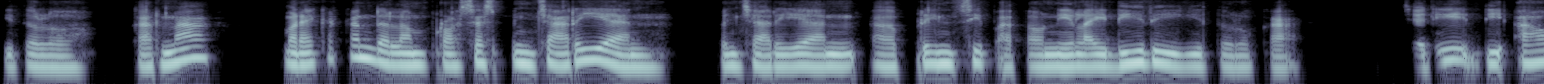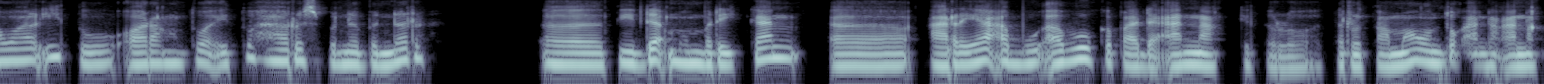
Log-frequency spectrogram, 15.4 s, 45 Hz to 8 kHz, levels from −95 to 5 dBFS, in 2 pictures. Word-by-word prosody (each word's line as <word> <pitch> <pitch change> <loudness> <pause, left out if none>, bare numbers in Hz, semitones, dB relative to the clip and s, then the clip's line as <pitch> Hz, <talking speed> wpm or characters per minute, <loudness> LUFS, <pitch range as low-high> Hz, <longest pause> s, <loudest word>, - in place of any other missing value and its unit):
gitu 135 +1 -6
loh 125 -1 -3 0.3
karena, 160 +11 +2 0.4
mereka 155 +5 +2
kan 235 -1 +3
dalam 150 -3 +3
proses 155 +3 0
pencarian 155 -3 +2 0.3
pencarian, 140 0 +1
eee, 140 -1 -3
prinsip 160 0 +1
atau 135 +1 -5
nilai 135 0 +4
diri 160 0 +3
gitu 135 -1 -9
loh 130 - -6
Kak, 120 0 -4 0.6
jadi 195 +2 -2
di 160 - -1
awal 190 +4 0
itu 165 -10 -3
orang 165 +1 0
tua 170 -4 -3
itu 155 +7 -7
harus 190 -1 +1
benar-benar, 160 +6 0 0.6
eee, 155 -1 +2
tidak 170 +3 +2
memberikan, 165 +7 +2 0.2
eee, 145 0 0
area 155 +6 +4
abu-abu 170 +4 +2
kepada 140 -5 -1
anak 145 0 +3
gitu 145 -4 -11
loh 125 +3 -7
terutama 145 +3 0
untuk 165 -1 0
anak-anak 145 -1 0
155 Hz, 150 wpm, -25 LUFS, 140-165 Hz, 0.6 s, nilai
